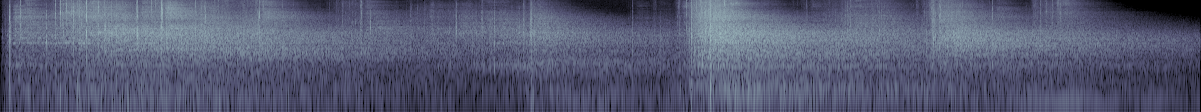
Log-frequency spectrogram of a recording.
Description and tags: rocks falling in cave
OWI, cave, rocks-falling, film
